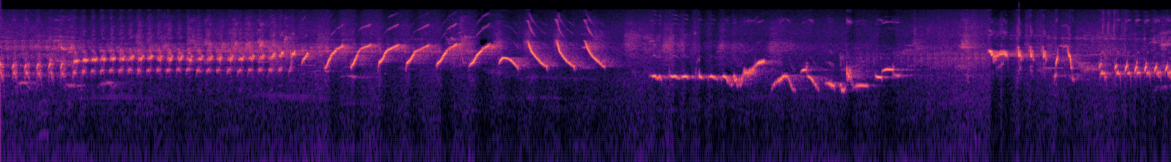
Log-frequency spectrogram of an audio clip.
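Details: White-rumped shama, a trotol bird on a training recording: a long buzzy trill, then loud sweeping whistles that rise steeply in a rapid series, a short pause, and lower warbled notes before the trill resumes.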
